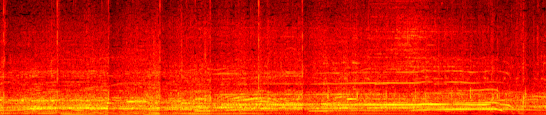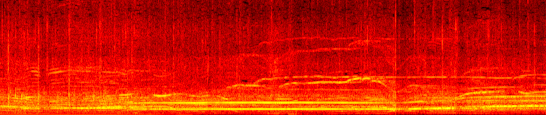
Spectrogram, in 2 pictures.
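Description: A live rock band with electric guitars and bass lets its last chord ring out at the end of a song. The low bass notes stop about seven seconds in, while the audience cheers and whoops over the music.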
